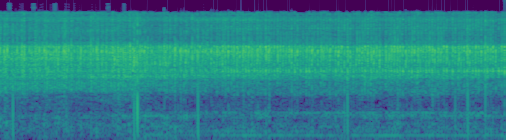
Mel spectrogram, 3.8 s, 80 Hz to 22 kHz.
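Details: Small classroom motor kit rated for 1.5 volts, run at 32 volts and about 1.8 amps with oiled bearings: high hissy whine with sharp clicks as the brushes arc, burn and heat up.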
